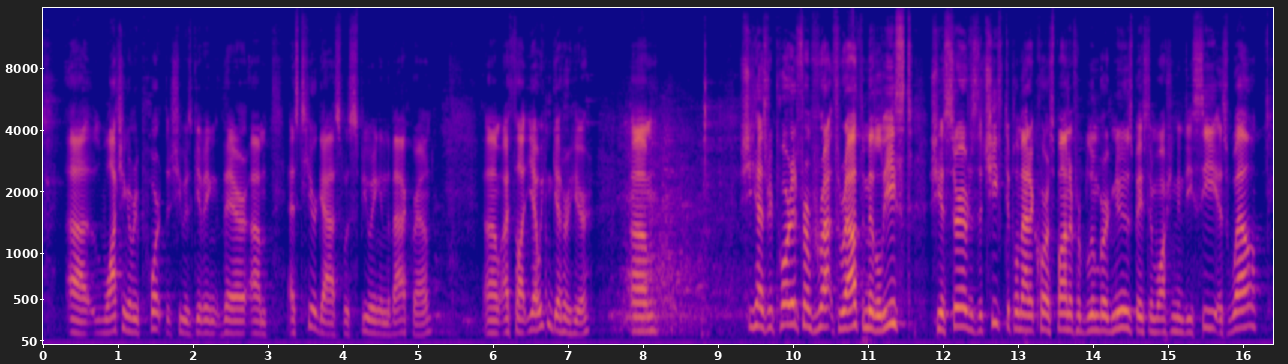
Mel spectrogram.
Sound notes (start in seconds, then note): 7.6 laugh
